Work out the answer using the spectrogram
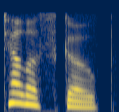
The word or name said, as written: telescope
